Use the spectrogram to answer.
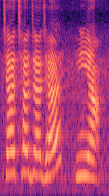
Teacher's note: तालव्य स्थान से उच्चारित किया जाता है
